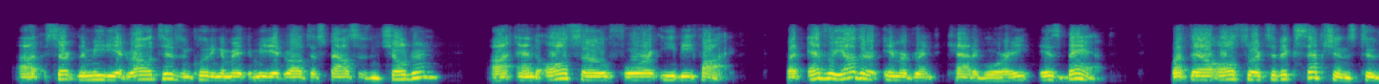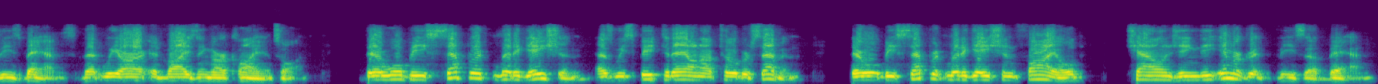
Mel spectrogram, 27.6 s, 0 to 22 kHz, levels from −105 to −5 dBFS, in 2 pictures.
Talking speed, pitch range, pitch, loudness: 135 wpm, 130-200 Hz, 155 Hz, -13 LUFS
